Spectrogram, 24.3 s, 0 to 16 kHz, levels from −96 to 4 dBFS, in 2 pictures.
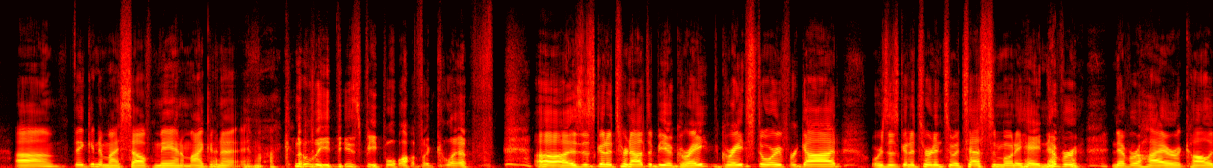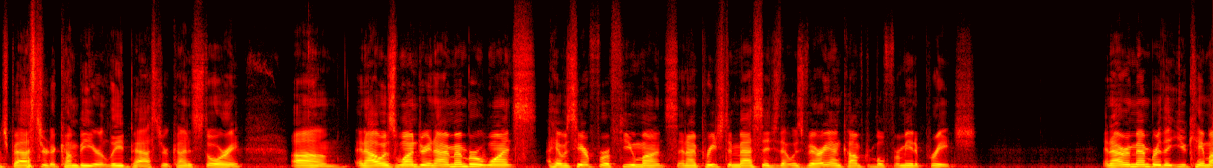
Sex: male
